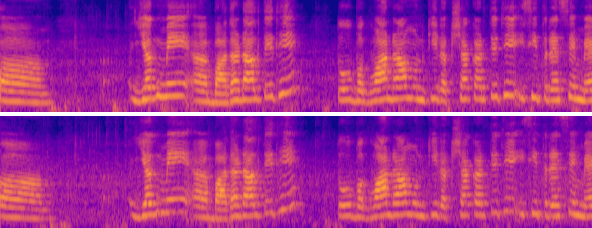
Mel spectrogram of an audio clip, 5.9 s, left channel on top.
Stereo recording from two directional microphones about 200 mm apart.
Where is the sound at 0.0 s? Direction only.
50° left (ahead or behind).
